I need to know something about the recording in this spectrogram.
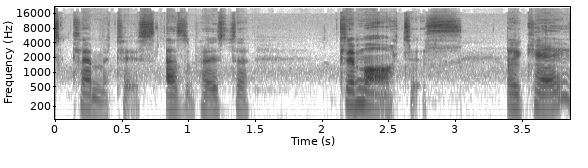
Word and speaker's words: Clematis: If it's only 2 or 3 syllables, and Clematis or Clematis is 3, then the stress is on the first syllable. So it's clematis as opposed to clematis.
